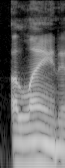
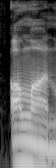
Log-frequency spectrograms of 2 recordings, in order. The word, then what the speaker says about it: Alain: And I'm like, she says, it's not Elaine, it's Alain. Like, his English name would be Alan.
